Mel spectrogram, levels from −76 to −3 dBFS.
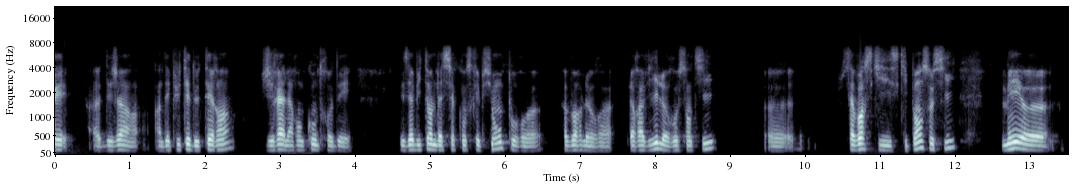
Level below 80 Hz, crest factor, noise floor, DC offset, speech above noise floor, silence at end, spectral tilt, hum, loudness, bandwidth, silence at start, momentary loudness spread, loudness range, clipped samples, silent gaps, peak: -74 dBFS; 20 dB; -79 dBFS; under 0.1%; 60 dB; 0.25 s; -5.5 dB/octave; none; -20 LUFS; 7.6 kHz; 0 s; 14 LU; 4 LU; under 0.1%; none; 0 dBFS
